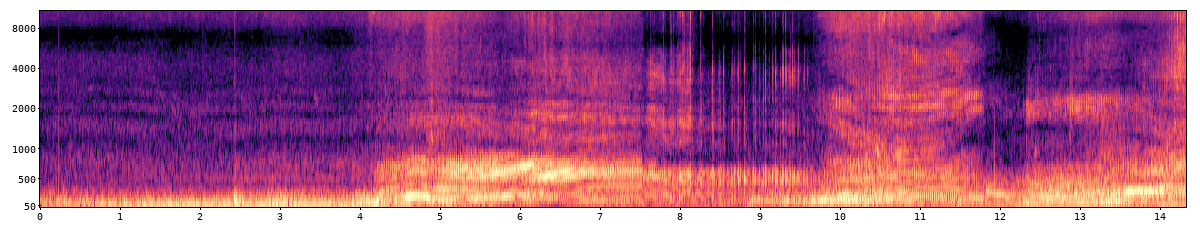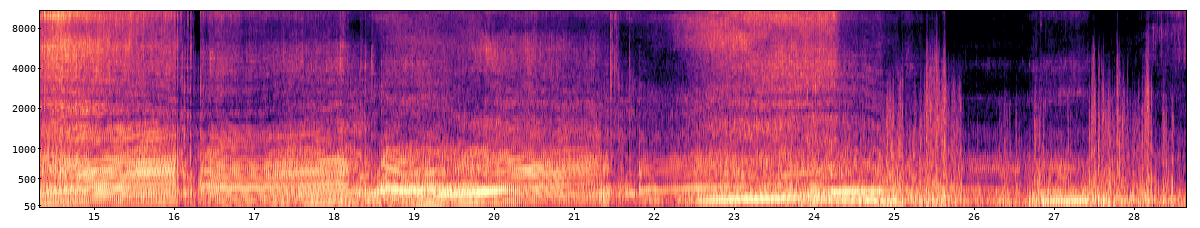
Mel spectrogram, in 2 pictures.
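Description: A convoy of V8-engined cars driving past one after another. Each engine revs up and falls away as it passes, and the engine notes rise and fall repeatedly. The exhaust noise is loud and continuous.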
